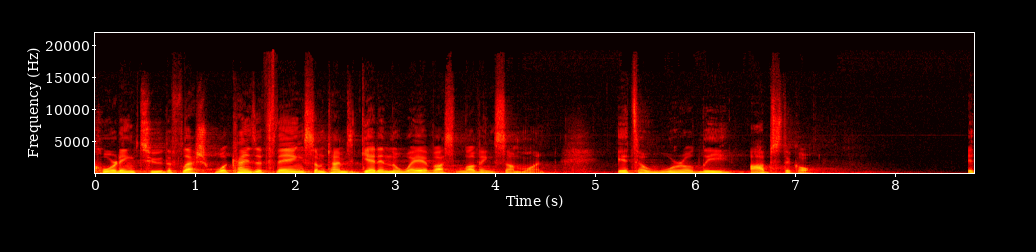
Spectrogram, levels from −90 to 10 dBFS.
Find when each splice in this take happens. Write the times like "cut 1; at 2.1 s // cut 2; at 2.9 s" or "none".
none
